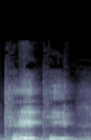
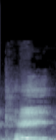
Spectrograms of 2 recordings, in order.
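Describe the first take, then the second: First: It is said with an added final vowel. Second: It is said as a plain English word. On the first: Listeners in Japan understand it. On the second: Listeners in Japan do not understand it.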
